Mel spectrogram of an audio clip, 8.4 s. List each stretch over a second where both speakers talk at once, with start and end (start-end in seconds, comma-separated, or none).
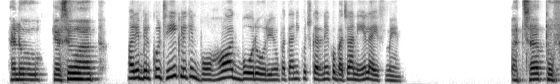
none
